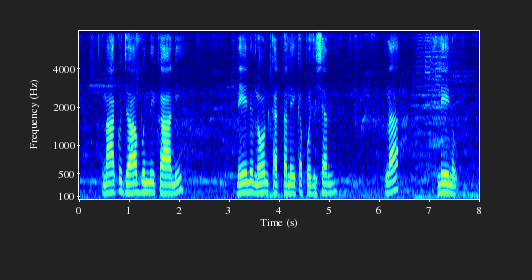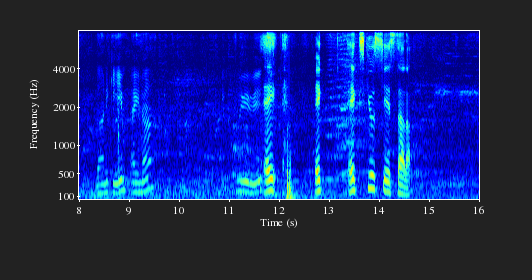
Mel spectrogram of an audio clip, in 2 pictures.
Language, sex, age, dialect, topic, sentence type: Telugu, male, 18-24, Telangana, banking, question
